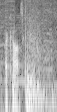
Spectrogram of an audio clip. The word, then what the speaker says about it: Akatsuki: How do you pronounce it? The Akatsuki.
